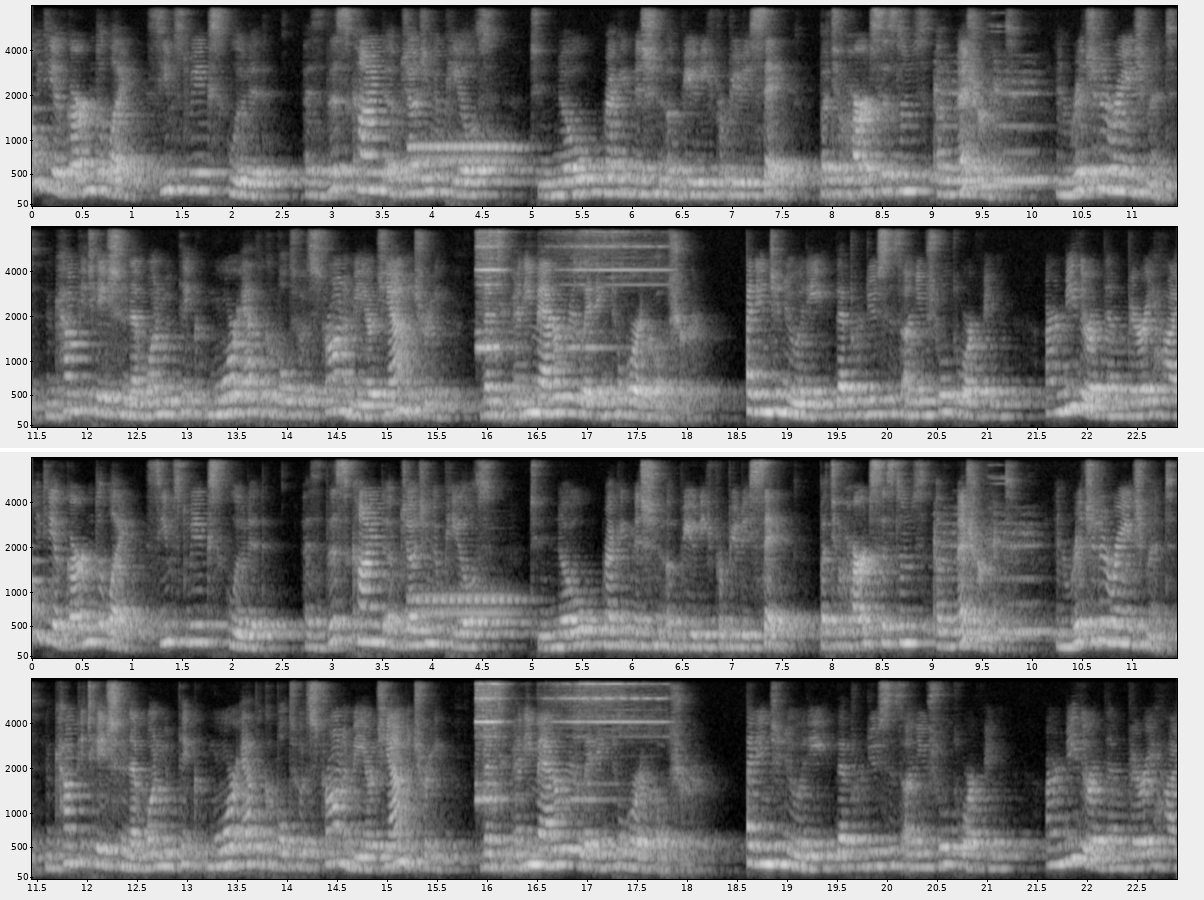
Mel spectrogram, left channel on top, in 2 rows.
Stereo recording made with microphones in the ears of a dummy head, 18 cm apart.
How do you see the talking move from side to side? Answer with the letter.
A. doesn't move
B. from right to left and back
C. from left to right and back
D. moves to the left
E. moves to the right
D.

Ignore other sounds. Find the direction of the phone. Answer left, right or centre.
right.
